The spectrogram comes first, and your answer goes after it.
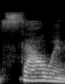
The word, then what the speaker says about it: Samhain: have this amazing high holy day that's called samhain and it's spelt s-a-m-h-a-i-n which when you look at it you'd never think that was salwyn right but salwin is how it's pronounced and that high holy day is also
